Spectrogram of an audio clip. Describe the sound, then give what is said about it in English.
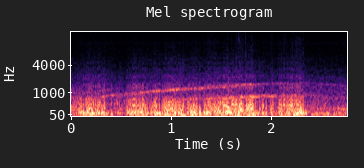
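An ambulance siren passes outside as one long wail that rises slowly in pitch over a low traffic rumble, then cuts off shortly before the end. “that ambulance is not for any of us, I hope.”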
